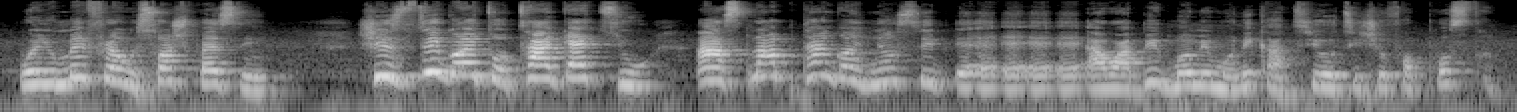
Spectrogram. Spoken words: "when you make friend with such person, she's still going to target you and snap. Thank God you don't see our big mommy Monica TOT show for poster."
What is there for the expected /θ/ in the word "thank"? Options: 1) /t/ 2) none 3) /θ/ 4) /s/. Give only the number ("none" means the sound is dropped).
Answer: 1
